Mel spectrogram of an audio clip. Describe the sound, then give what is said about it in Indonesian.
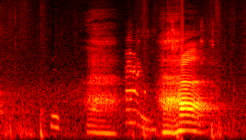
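A voice pushes out a few breathy, voiced "hah" exhalations from low in the chest during a breathing practice exercise, with the breath placed low, short bursts with uneven gaps, the last one longest and loudest. “Dia kita posisikan nafas tuh di bawah.”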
